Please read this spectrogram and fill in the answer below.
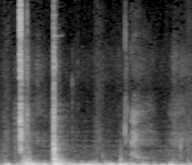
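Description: The door of a dome-shaped mountain refuge hut being handled, with two sharp knocks about half a second apart.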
